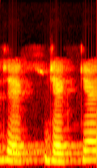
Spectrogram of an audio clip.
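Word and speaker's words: Czechia: Next है जैकिया, इसकी जो कैपिटल है वो है प्राग। अब यहाँ पर अगेन जो सी है वो हमारा क्या है, साइलेंट है, हम इसको प्रोनाउंस नहीं करेंगे।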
